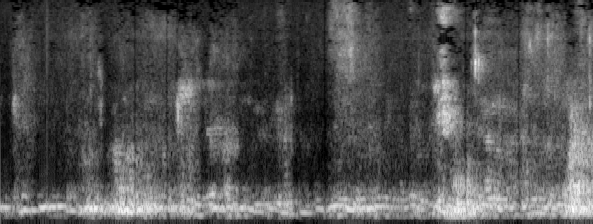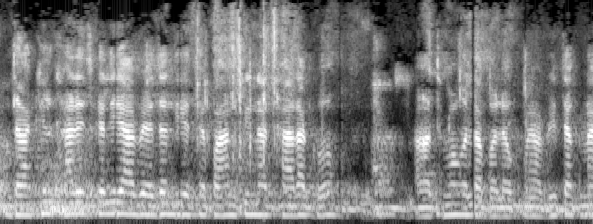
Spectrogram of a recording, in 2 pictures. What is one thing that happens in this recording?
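An elderly man reads out aloud into a microphone.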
